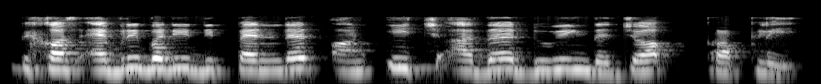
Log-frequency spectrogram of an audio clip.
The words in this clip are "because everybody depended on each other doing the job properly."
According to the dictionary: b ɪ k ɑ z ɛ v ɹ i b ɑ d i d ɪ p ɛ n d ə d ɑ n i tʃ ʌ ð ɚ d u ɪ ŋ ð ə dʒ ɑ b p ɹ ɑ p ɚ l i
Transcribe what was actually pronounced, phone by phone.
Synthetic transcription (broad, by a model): b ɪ k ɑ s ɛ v ɹ i b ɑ d i d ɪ p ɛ n d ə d ɑ n i tʃ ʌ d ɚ d u ɪ ŋ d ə dʒ ɑ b p ɹ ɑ p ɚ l i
